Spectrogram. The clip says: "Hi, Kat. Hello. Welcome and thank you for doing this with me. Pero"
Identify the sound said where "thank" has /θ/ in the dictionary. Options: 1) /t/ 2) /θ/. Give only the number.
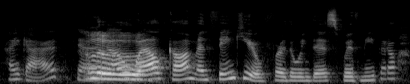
2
